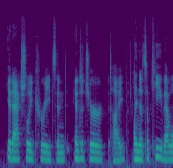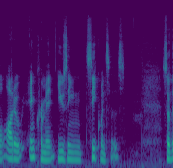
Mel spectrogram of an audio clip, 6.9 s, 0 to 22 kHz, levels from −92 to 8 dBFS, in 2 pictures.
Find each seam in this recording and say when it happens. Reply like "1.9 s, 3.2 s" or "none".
2.2 s, 2.6 s, 3.0 s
